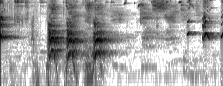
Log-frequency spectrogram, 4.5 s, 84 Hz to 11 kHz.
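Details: A husky unimpressed while meeting a 20-week-old golden retriever puppy; three loud barks in quick succession, then quieter yips and human voices.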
